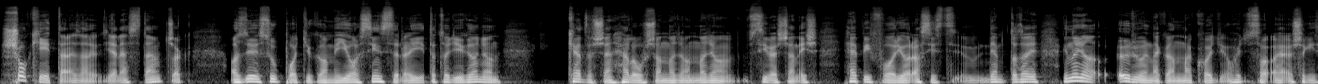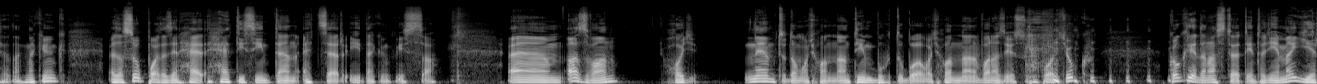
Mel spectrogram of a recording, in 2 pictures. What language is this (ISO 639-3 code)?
hun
